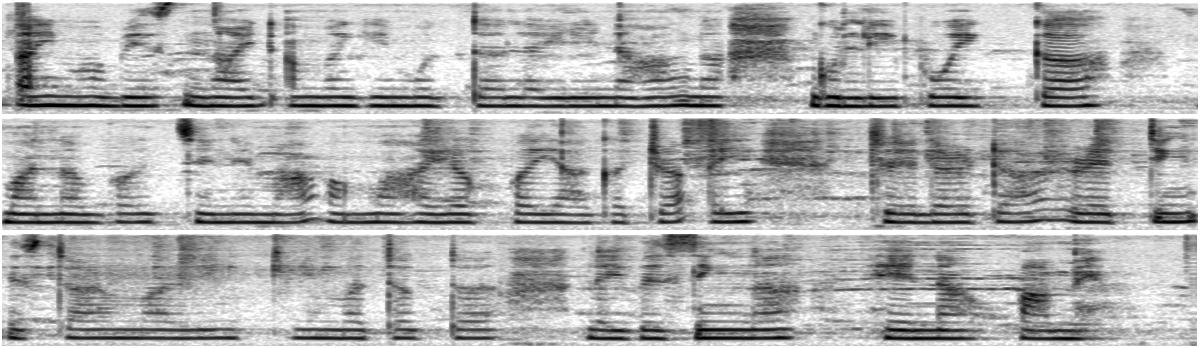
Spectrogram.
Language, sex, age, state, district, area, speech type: Manipuri, female, 18-30, Manipur, Churachandpur, urban, read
